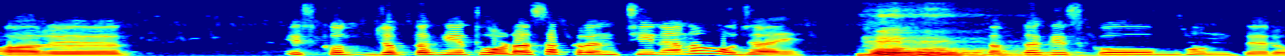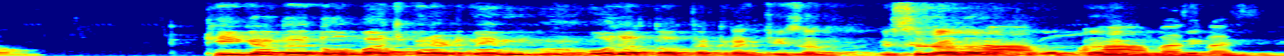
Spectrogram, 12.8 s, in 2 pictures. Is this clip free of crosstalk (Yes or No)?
No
